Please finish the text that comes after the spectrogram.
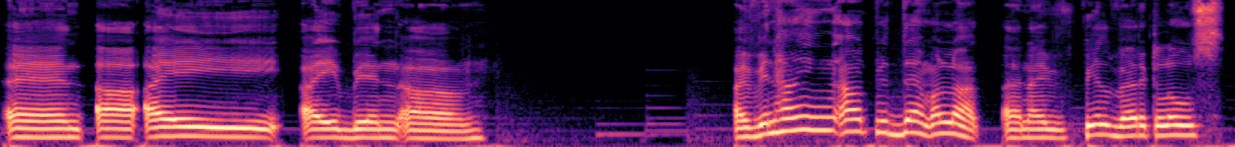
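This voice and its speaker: Filipino man, slightly high, smooth voice, thick accent, chatty and self-conscious streamer. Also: takes it slowly, warm tone, dry recording, soft background music. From Philippines. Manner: rambling, frequent restarts, self-conscious and apologetic; switches into Tagalog phrases. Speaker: VTuber streamer. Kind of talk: casual chat with live viewers.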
